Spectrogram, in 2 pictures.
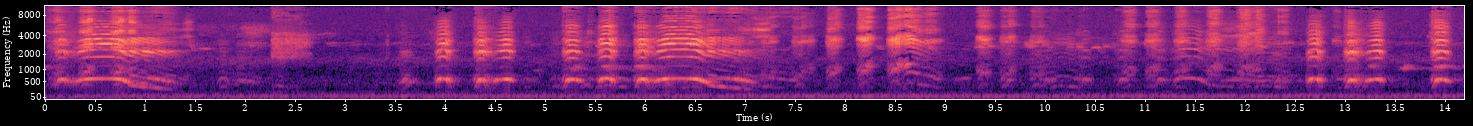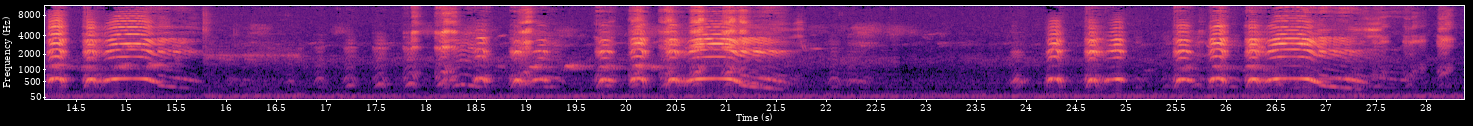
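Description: A barred owl, also called the hoot owl, a very large owl native to eastern North America, gives its hooting call: repeated rising and falling hoots and wild cackling, caterwauling bursts in uneven series, loud over a steady low background hum. No one speaks.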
